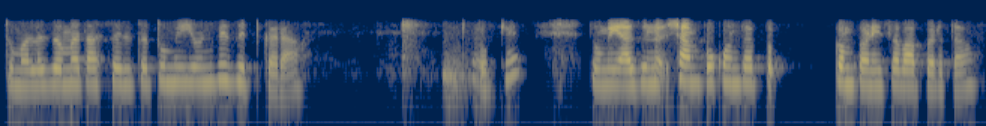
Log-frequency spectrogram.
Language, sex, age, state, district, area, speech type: Marathi, female, 18-30, Maharashtra, Osmanabad, rural, conversation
